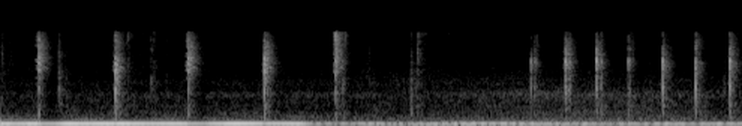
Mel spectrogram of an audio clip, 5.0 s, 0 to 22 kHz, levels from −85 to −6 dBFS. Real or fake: real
